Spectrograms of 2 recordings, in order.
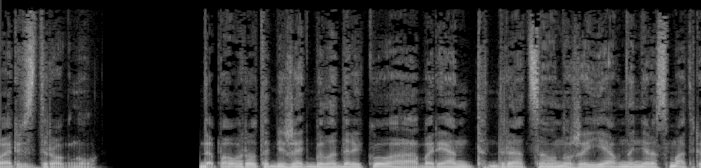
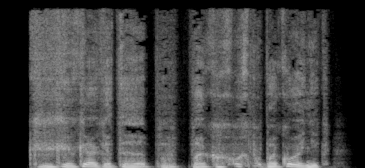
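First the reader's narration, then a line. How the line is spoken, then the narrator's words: Trembling, stammering voice. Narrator (Russian): дрожащим голосом пролепетал он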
